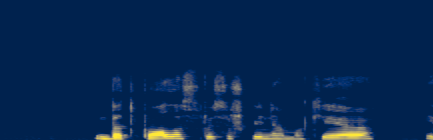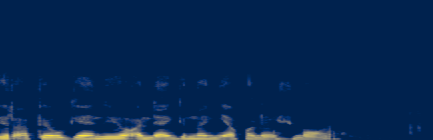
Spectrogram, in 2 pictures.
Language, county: Lithuanian, Kaunas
